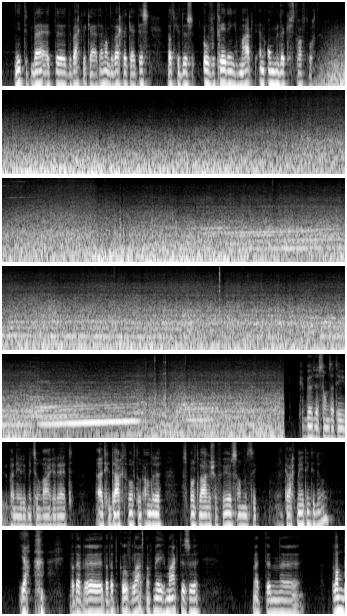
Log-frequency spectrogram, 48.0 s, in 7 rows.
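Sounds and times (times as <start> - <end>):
car engine and road rumble: 12.2 - 33.1
humming engine note: 16.6 - 33.1.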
